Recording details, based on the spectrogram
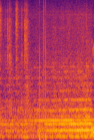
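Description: A train running on the Udine–Tarvisio line after passing through a diverging switch, a steady rumble with a low hum and one sharp wheel clack, heard from inside the cab with no talking.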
